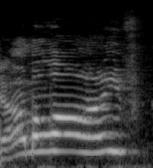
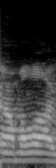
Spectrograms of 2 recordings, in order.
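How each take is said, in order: First: It is said in a dramatic, put-on voice. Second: It is said in a plain, ordinary voice. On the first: The speaker calls it right. "it has to be in that voice as well" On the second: The speaker calls it wrong. "It can't just be I'm alive"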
